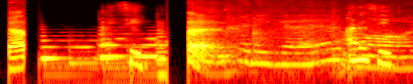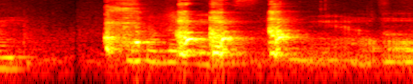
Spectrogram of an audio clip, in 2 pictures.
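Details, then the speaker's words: Barking, seal-like cough in a baby with laryngeal croup, also described with a dysphonic cry, shown as a teaching case; barking croupy cough. "Escucharon esa tos que está teniendo ese baby. Fíjense que es una tos que nos está generando eh como una sensación o uno lo podría asimilar. Esa es la famosa tos de perro o tos de foca."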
